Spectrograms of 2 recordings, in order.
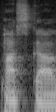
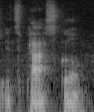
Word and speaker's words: Paschall: My Hungarian name would be Pascal, but it's actually not pronounced Pascal. It's Paschall.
